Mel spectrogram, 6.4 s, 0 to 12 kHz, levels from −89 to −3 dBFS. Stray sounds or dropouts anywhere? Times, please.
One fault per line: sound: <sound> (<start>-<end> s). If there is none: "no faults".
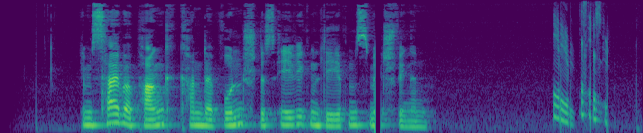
sound: dropout (3.8-3.8 s)
sound: chirp (5.5-6.2 s)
